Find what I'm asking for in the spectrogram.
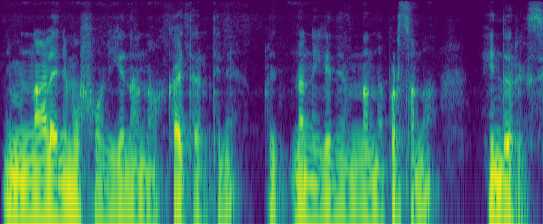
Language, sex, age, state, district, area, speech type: Kannada, male, 45-60, Karnataka, Shimoga, rural, spontaneous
